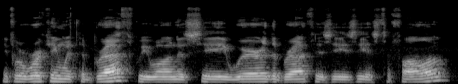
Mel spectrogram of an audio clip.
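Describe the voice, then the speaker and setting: A man teaching meditation, giving guided instructions in short, measured phrases with deliberate pauses between them. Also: medium pitch, steady tone, a little mellow.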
